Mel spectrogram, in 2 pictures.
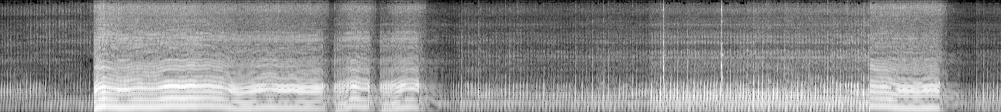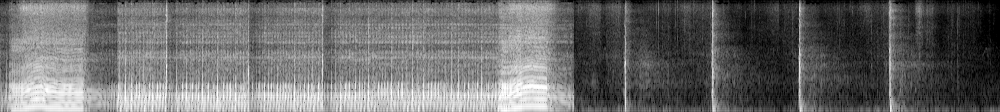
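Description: Chainsaw cutting into a tree trunk to fell it, revving up and down between stretches of steady cutting, then shutting off suddenly. Four sharp knocks follow about a second apart: a felling wedge being driven into the cut.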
